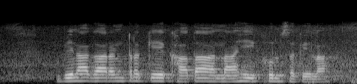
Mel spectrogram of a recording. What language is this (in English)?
Bhojpuri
